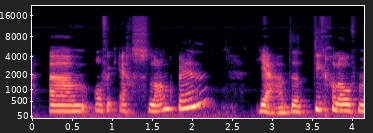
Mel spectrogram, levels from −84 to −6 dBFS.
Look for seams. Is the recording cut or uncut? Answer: cut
